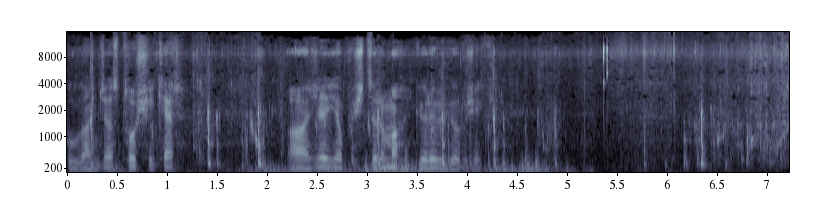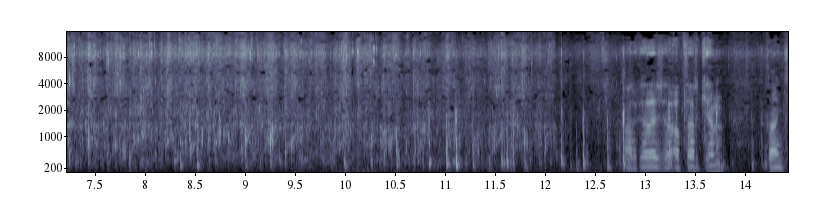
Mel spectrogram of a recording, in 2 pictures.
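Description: A brush stirs thick paint in a bucket with soft, wet sloshing.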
